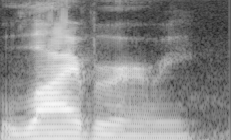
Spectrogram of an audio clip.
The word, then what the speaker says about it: library: 영어로 library. 에요. 자, 도서관이란 뜻이고요. 이게 발음이 조금 어려워요. 라이브러리라고 한국말로 하는데 영어로는요. library. R이 두 개나 들어가다 보니까 마치 혀가 없는 사람처럼 버터 발음을 해야 되는데 저랑 우선 발음부터 한번 따라해 볼게요.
